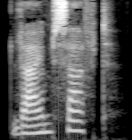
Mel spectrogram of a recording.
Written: limesaft

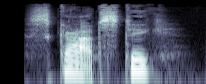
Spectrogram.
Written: SCARTSTIK

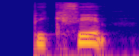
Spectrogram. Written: bekvem

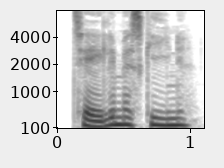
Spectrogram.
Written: talemaskine

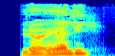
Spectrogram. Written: løjerlig

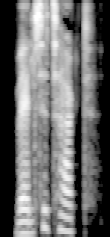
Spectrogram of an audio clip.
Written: valsetakt

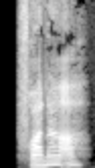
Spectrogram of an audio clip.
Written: franarre

